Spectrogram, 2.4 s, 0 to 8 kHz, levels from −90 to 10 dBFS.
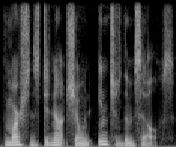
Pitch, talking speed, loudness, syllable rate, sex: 120 Hz, 230 wpm, -21 LUFS, 5.6 syllables/s, male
